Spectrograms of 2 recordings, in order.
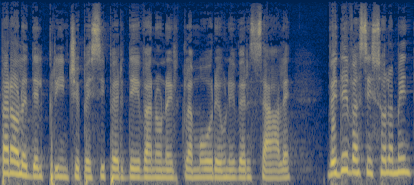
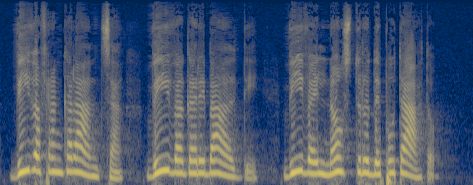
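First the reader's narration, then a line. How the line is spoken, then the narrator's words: Crowd yelling. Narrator (Italian): Urlavano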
